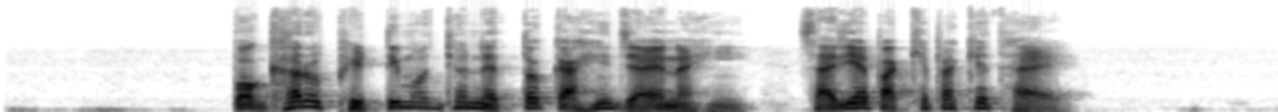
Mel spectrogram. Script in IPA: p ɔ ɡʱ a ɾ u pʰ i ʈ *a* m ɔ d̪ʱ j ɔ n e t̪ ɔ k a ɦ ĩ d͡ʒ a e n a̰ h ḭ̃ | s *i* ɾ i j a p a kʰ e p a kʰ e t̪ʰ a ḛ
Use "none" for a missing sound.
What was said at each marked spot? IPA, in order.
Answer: i, a

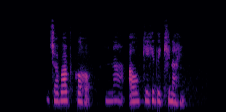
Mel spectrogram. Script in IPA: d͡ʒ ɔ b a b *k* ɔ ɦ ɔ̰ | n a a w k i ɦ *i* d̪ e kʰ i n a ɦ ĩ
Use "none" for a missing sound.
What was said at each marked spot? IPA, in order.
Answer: k, i

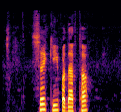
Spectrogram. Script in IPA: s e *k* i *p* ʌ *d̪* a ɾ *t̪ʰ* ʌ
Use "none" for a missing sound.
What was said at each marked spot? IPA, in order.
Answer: k, p, d̪, t̪ʰ

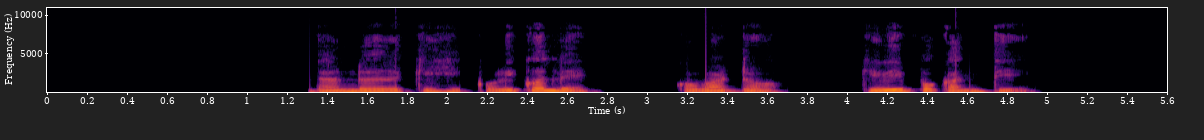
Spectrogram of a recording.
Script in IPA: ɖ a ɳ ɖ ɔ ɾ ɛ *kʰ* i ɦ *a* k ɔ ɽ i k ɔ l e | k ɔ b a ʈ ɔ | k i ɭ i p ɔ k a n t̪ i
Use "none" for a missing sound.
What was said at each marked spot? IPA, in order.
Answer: k, i

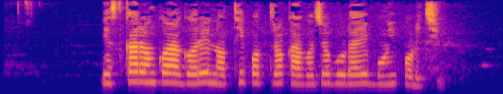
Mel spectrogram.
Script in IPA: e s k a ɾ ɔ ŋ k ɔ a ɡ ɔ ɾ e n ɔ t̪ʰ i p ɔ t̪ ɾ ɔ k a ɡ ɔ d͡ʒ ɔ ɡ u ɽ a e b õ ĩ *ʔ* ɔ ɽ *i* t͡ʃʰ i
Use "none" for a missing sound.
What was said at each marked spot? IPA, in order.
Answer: p, i

